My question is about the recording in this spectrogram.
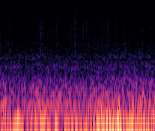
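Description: Steady road noise inside a moving car on wet pavement: a low rumble of tyres and engine, with faint scattered ticks over it.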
